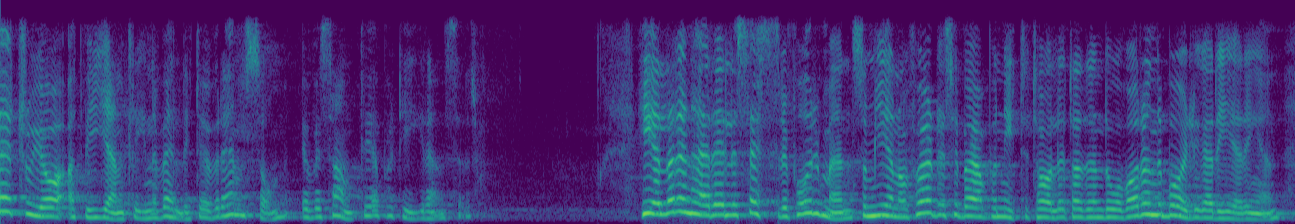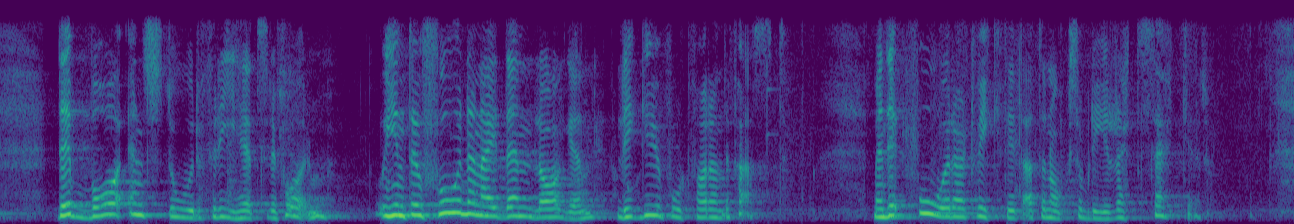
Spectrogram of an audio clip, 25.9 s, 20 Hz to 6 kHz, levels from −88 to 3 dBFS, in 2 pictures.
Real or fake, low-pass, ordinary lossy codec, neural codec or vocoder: real; 5.4 kHz; none; none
